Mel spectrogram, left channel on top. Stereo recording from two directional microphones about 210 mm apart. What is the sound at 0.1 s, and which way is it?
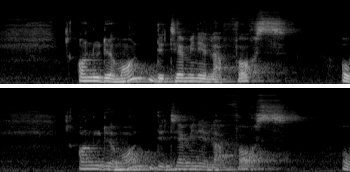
Speech, 45° left (ahead or behind).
